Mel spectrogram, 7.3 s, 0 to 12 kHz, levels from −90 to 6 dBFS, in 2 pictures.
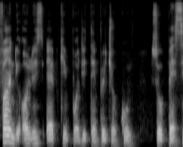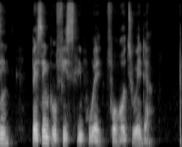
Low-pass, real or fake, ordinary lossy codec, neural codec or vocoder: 10.8 kHz; fake; none; autoencoder, 48 kHz, 128 numbers a frame, DAC-VAE, trained on Japanese speech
